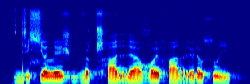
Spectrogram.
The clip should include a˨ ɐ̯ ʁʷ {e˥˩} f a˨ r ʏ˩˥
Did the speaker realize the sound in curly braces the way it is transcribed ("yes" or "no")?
no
